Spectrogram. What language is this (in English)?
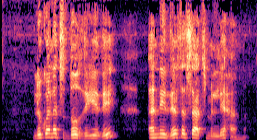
Kabyle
